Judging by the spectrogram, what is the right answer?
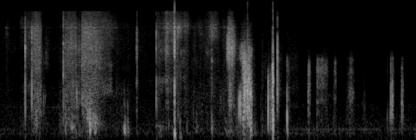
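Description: Close rustling and scraping handling noise on a phone's microphone, in irregular bursts with scattered sharp clicks.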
